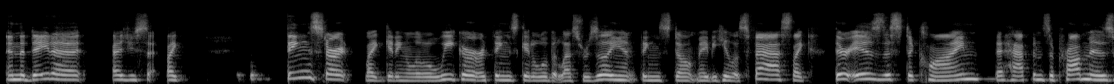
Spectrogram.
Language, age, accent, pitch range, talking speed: English, 20-39, American, 185-225 Hz, 205 wpm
